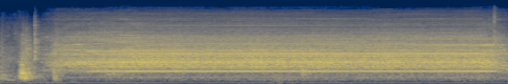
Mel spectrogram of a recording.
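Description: A heat gun strips paint from cabinet doors, switching on with a click and then roaring in a steady, loud, close blowing hiss that holds unchanged for several seconds, with no voices.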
